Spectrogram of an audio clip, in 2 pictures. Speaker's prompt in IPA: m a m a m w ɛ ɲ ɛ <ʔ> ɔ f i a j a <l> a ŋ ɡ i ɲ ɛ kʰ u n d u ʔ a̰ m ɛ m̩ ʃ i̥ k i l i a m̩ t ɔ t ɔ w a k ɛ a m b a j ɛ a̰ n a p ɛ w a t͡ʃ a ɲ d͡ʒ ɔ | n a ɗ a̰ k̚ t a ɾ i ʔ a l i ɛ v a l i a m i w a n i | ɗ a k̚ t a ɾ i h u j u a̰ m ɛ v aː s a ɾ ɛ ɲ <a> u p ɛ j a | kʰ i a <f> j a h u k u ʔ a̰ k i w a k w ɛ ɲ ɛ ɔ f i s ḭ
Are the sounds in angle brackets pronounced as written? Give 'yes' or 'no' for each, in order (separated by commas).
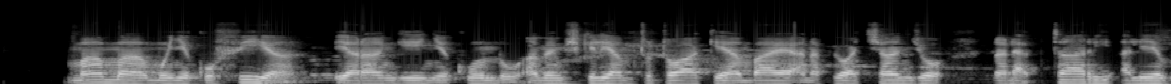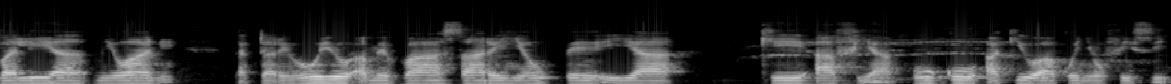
no, no, no, yes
